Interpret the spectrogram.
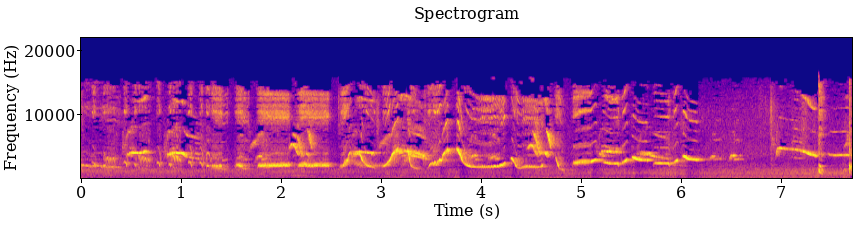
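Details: Chinese hwamei singing steadily from a cage: a dense chain of sharply slurred whistles and jerky note shifts, then a final rising whistle, over low background hum.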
